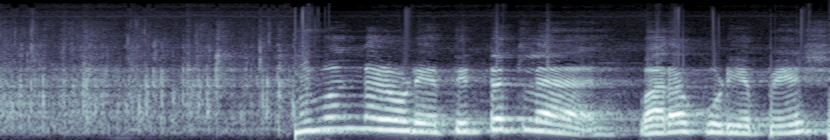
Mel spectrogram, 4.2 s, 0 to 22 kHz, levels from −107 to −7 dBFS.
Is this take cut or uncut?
cut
